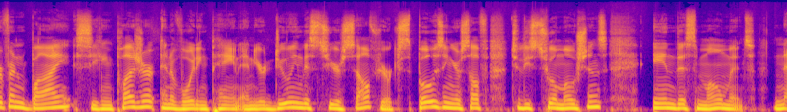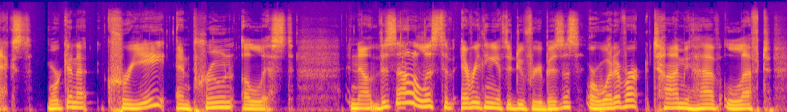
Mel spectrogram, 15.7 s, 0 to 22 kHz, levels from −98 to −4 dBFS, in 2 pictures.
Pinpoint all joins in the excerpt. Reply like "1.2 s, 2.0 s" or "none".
8.3 s, 13.7 s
